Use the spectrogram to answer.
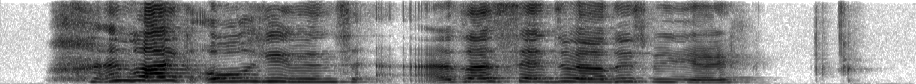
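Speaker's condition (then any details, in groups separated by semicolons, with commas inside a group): Cerebral palsy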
